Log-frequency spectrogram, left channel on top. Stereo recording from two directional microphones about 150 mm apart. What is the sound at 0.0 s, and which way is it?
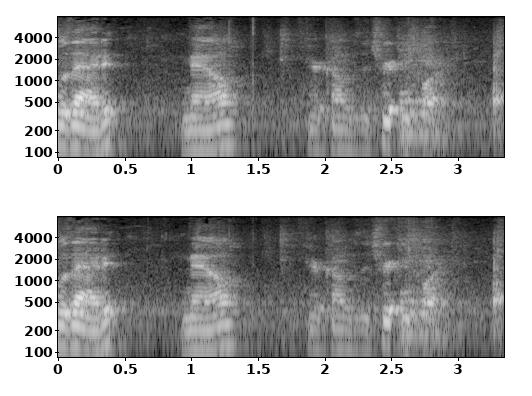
A man's voice, centre (ahead or behind).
